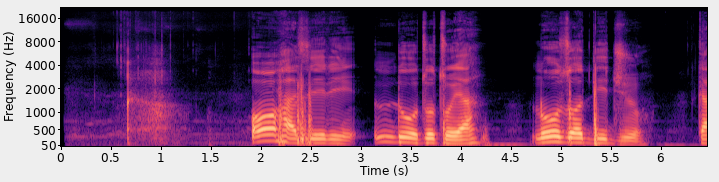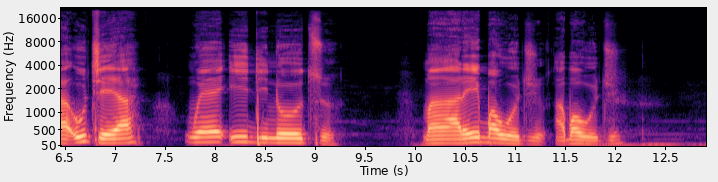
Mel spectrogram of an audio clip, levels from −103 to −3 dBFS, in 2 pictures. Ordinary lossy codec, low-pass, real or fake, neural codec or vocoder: none; 19.8 kHz; real; none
